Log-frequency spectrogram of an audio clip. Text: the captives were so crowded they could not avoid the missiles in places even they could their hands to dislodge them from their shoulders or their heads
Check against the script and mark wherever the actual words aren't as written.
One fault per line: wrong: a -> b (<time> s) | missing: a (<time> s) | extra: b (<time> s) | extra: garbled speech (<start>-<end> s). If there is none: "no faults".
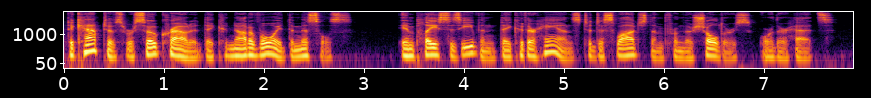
no faults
